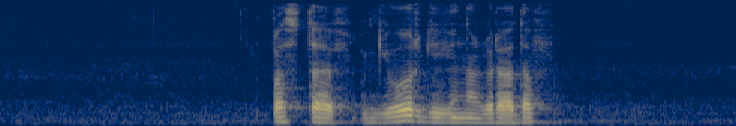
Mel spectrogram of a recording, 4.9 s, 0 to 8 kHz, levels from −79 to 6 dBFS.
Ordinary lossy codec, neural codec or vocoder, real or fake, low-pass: MP3, 64 kbps; none; real; 7.2 kHz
